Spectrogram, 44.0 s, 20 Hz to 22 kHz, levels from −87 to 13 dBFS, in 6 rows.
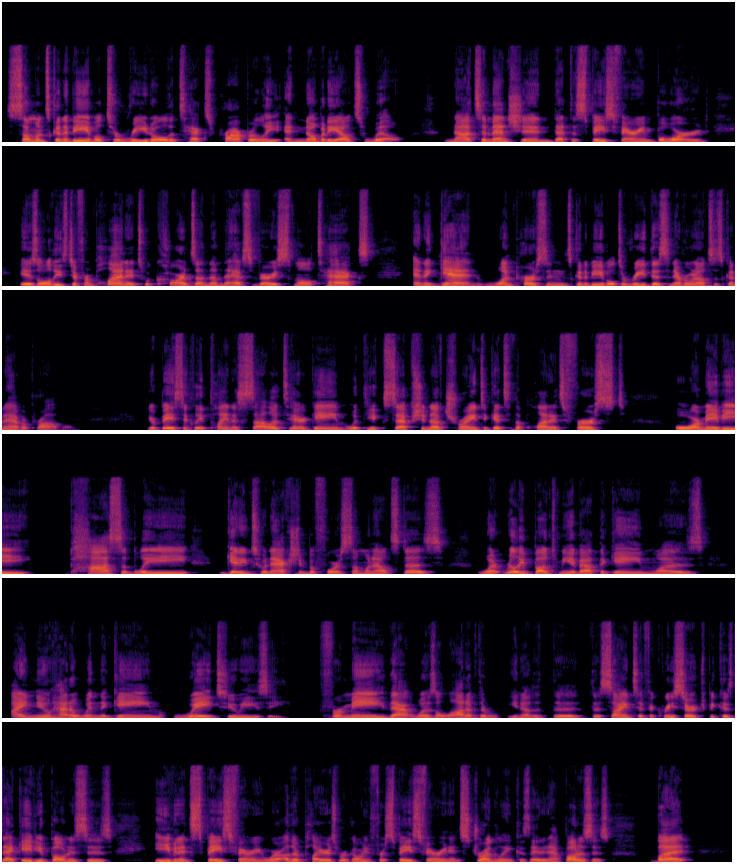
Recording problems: none

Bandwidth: 15 kHz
